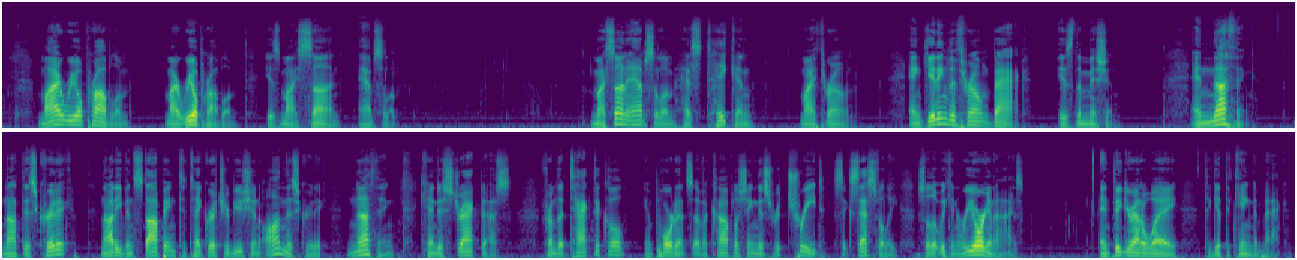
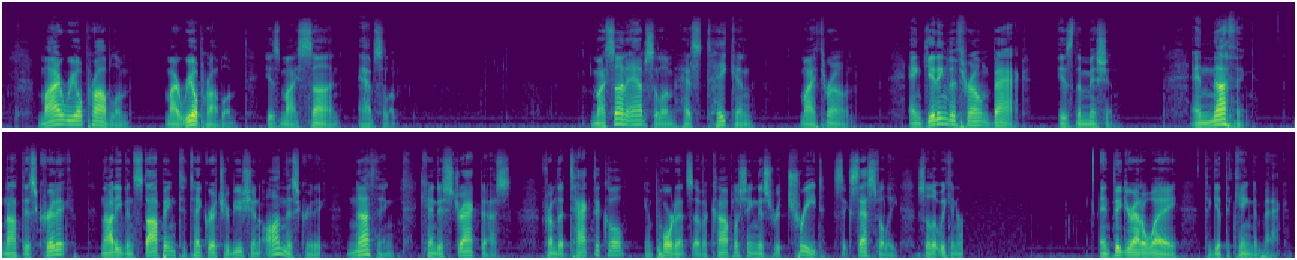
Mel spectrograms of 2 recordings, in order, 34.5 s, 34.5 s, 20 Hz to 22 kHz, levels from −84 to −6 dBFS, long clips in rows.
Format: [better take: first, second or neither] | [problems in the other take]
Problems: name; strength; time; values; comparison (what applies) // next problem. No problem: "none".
first | audio cutting out; at 30 s for 1 s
